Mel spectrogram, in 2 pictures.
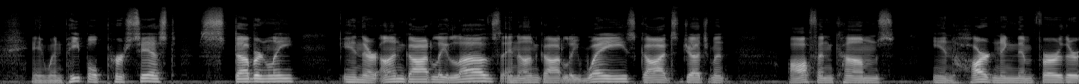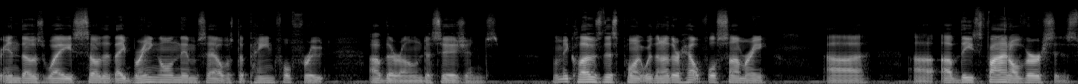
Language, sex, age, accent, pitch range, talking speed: English, male, 30-49, American, 95-125 Hz, 140 wpm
